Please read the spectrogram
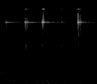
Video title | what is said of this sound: MENJADI MASTER BAUT & MUR YANG TAK TERKALAHKAN | ini sudah dipanaskan Makanya Nih bunyinya juga beda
